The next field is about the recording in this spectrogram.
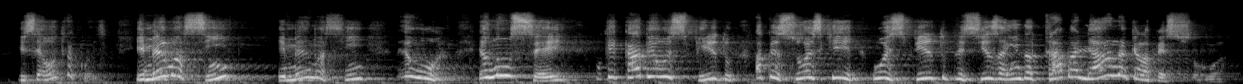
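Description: Extremely high in pitch, a man talks at a fairly slow pace with very wide pitch swings. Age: 70s. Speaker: pastor and theology professor. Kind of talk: radio Bible teaching.

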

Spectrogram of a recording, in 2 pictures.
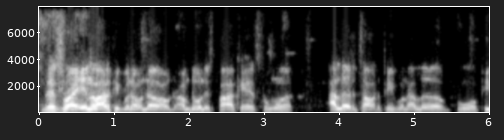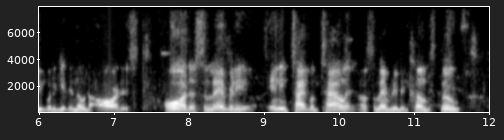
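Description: A man with an ordinary speaking voice talks at a medium pitch and a fairly quick pace. His intonation is fairly even, with big swings in loudness. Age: 30s. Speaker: podcast host. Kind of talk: interview.

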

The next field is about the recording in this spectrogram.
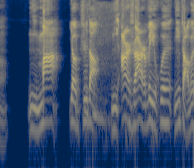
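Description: A man talks at a fairly high pitch with vocal fry. His tone is bright and sharp. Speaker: live-stream host. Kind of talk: casual live-stream advice talk. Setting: online live stream. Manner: blunt, talkative.

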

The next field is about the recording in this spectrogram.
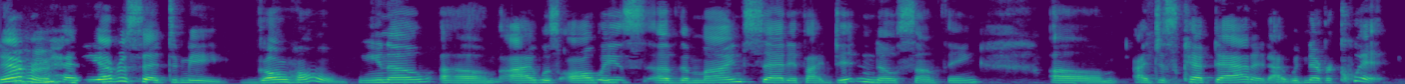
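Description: The woman's pitch rises and falls in an ordinary way. Her speed is moderate. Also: medium pitch for a woman. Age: 50s. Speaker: podcast host. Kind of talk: casual interview. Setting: video call.

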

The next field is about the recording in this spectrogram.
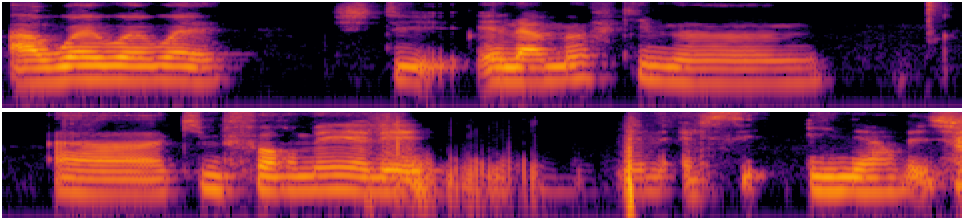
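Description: A woman with a very deep, low pitch speaks at a very slow pace in a monotone, flat intonation, leaving long, frequent pauses. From Belgium. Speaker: content creator. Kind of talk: casual chat. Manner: halting.

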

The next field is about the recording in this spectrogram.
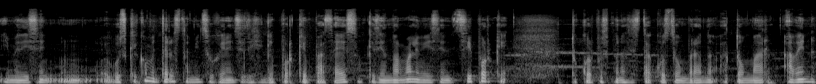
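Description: Over noticeable background noise, a man speaks at a moderate pace. His pitch is fairly low and his intonation fairly even. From Mexico. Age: 20s. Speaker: podcaster. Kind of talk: casual monologue.

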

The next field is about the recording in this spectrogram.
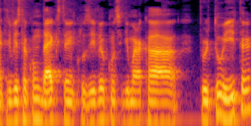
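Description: A man rattles along at a very fast pace, his voice sitting at a medium pitch. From Brazil, interior of São Paulo state (Serra Negra). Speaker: documentary filmmaker. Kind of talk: casual interview.

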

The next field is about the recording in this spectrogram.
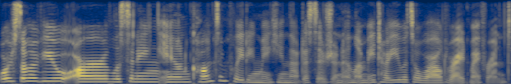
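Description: An American-accented woman talks at a very fast pace in an animated tone, with ordinary pitch variation. The recording is very clean, with a silent background. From Texas. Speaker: podcast host, military veteran, notary business owner. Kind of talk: casual personal monologue. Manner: animated, laughing.

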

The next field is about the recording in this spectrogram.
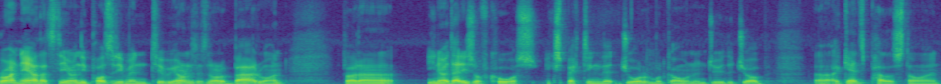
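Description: A man with an Australian accent and fairly even intonation, on a very clean recording with a silent background. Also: medium pitch for a man, fairly quick pace. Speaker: football podcast host. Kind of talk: casual chat.

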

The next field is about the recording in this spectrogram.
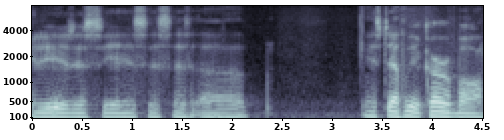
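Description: A man with an American accent speaks at a fairly low pitch. His speech has long, frequent pauses. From Gary, Indiana. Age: 20s. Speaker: guest. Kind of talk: casual chat.

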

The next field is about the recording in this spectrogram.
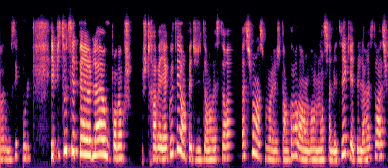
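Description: Her words come out very fast. This woman's intonation is lively. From Belgium. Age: 20s. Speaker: artist and TikTok creator. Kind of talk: casual interview. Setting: live stream interview.

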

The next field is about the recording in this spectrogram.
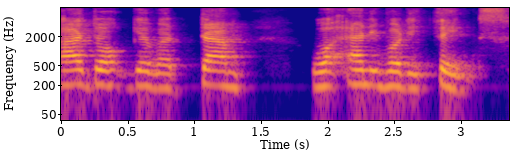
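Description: A woman's medium-pitched voice at a very slow pace, on a very clean recording with a silent background. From England, raised partly in Pakistan. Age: 60s. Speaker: immigration rights campaigner. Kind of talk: interview.

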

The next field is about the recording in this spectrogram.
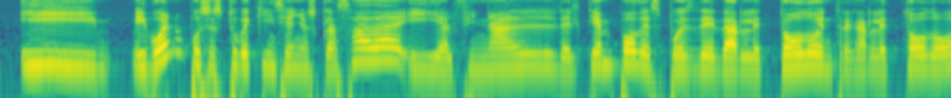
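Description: The delivery has a serious tone and a fairly slow pace. Pitch variation is ordinary. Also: woman. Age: 50s. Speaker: life coach and podcast host. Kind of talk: personal monologue. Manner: somewhat serious.

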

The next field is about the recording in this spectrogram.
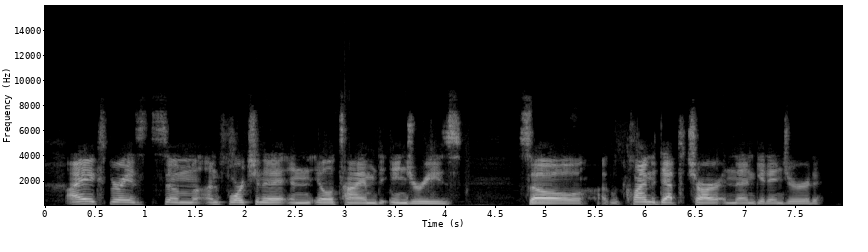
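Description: An ordinary speaking voice with an American accent, fairly even intonation, a moderate pace and big swings in loudness. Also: man, medium pitch for a man. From Utah. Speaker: military officer and amateur triathlete. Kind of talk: interview.

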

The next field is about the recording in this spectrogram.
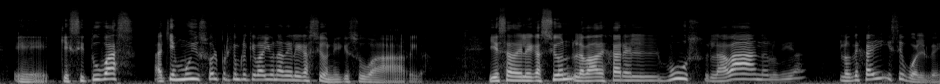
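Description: A man speaks in a high voice with very wide pitch swings. His pace is fairly quick. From southern Chile, Osorno. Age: 40s. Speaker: provincial governor. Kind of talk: radio interview. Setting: radio studio.

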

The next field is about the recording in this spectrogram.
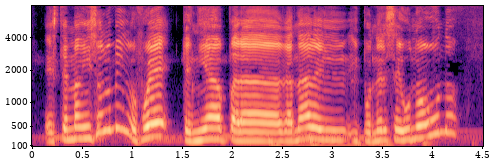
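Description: A man with a high-pitched voice speaks at a moderate pace over noticeable background noise. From Ecuador. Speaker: podcast co-host. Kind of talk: casual chat.

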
